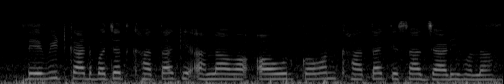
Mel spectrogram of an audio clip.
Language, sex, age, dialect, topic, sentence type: Bhojpuri, female, 18-24, Southern / Standard, banking, question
